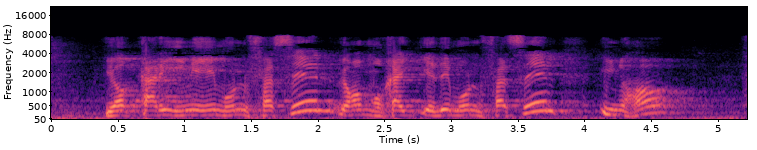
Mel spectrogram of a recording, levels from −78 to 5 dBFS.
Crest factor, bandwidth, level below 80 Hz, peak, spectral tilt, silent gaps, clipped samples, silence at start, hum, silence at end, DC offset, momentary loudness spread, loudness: 16 dB; 8 kHz; -40 dBFS; -4 dBFS; -4.5 dB/octave; none; under 0.1%; 0 s; none; 0 s; under 0.1%; 8 LU; -20 LUFS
